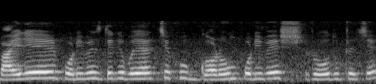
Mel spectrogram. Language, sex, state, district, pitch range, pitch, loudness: Bengali, female, West Bengal, Malda, 245-280 Hz, 260 Hz, -14 LUFS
